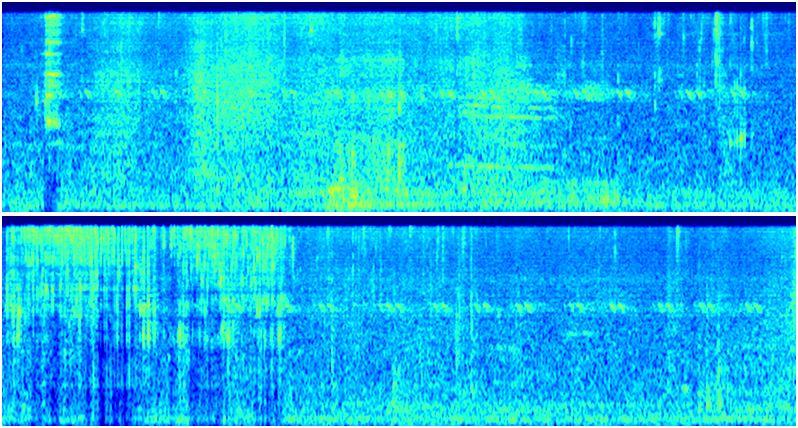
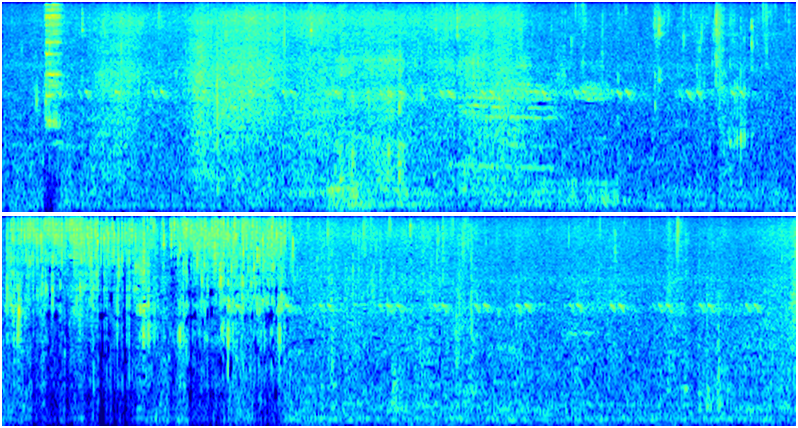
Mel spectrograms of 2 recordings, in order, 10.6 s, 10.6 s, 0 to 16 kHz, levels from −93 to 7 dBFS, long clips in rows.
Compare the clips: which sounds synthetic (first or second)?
first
